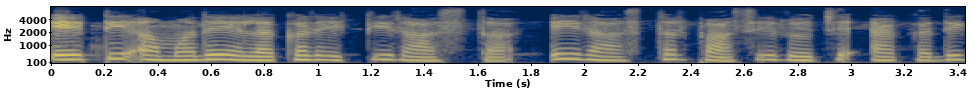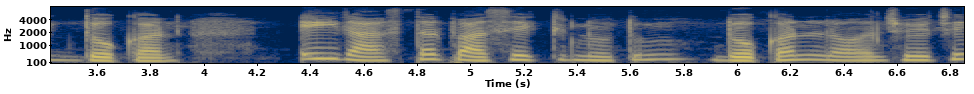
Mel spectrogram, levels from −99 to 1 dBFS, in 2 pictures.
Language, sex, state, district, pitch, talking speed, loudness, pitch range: Bengali, female, Jharkhand, Jamtara, 220 Hz, 165 wpm, -23 LUFS, 195-245 Hz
